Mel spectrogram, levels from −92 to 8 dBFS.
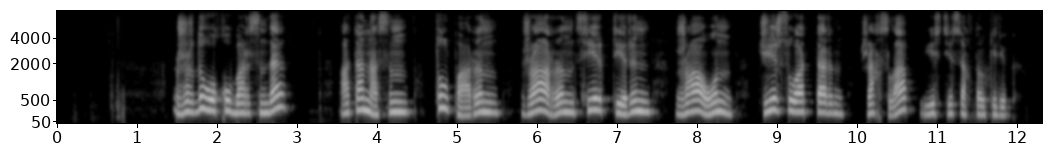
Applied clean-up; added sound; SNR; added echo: none; none; none; none.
